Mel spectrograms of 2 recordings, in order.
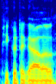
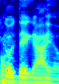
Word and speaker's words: pico de gallo: Pico de gallo. I can't eat pico de gallo, though. Pico de gallo, yeah. Yeah, you don't pronounce That's right, the L's you don't pronounce.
